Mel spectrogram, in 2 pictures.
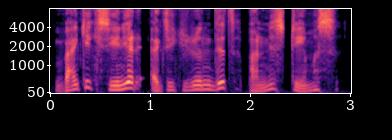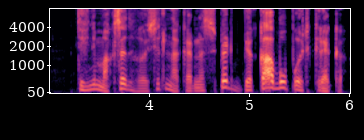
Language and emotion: Kashmiri, angry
